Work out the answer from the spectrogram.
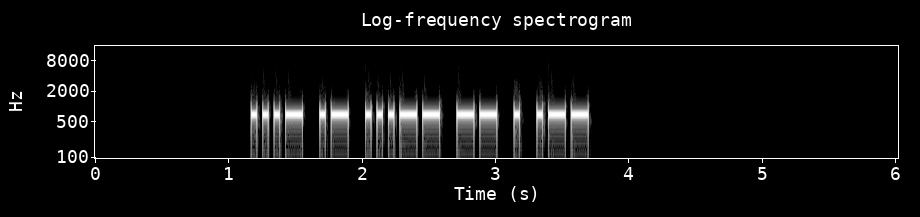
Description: Morse code, heard as a keyed tone, about 28 wpm, 700 Hz. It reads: VA3MEW
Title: DXCC-100 Call Signs - 6 Characters - Repeated 3x - 28wpm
